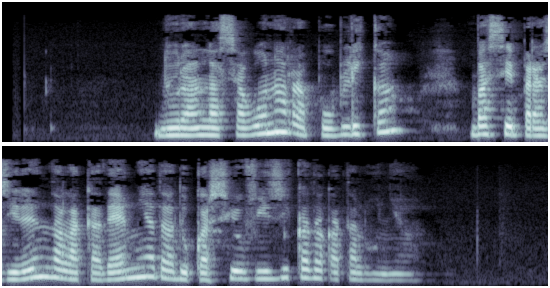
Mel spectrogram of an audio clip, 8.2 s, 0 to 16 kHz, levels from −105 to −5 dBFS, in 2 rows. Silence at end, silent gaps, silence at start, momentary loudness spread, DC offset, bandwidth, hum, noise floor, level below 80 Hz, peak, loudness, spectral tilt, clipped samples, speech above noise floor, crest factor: 1.05 s; none; 1.15 s; 12 LU; under 0.1%; 11.5 kHz; none; -72 dBFS; -74 dBFS; -2 dBFS; -22 LUFS; -4.5 dB/octave; under 0.1%; 51 dB; 22 dB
